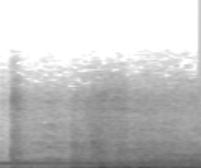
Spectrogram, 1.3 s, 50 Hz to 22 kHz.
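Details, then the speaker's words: 2003 GMC Envoy XL crank-no-start with codes P1120/P1220/P1523/P1515: silence, then engine catches and settles into a low rumble once the stuck-closed throttle plate is taped open, confirming the throttle body fault needing replacement. "because what happen is this stop off then it not allowed any air to get to the engine to get it start"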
